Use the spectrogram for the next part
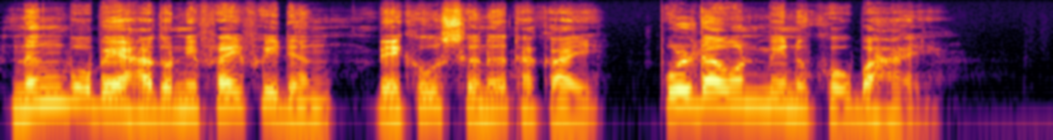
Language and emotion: Bodo, neutral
